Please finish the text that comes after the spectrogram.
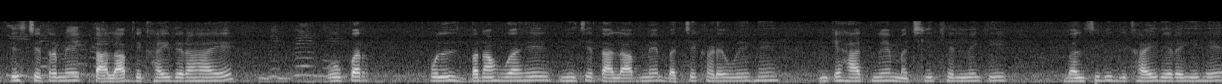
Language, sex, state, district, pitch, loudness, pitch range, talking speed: Hindi, female, Chhattisgarh, Bilaspur, 170 Hz, -19 LUFS, 160-175 Hz, 160 wpm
